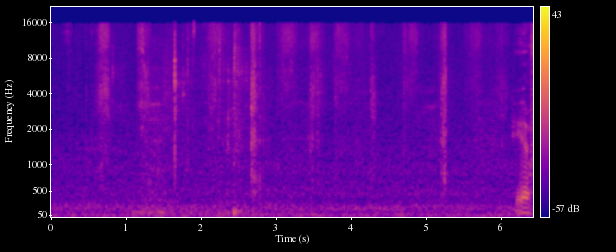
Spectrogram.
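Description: Hairdressing scissors snipping through long wet hair in short, crisp, irregular cuts, with a single soft thump about two and a half seconds in.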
